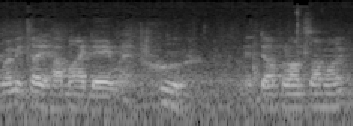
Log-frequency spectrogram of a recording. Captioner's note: sighs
